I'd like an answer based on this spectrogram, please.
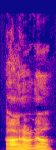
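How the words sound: It is said in a snarky, sarcastic tone. "Are you saying it in a snarky way?"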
